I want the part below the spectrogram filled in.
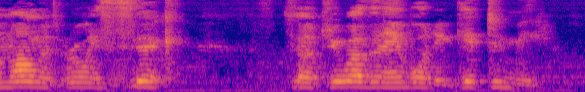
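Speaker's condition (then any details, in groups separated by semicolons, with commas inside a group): Cerebral palsy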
